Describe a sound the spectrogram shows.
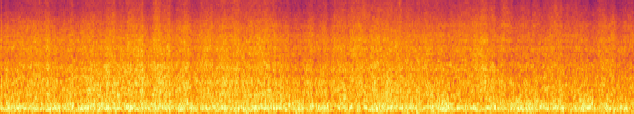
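Wind rushes past an open train window.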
